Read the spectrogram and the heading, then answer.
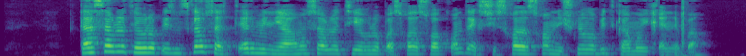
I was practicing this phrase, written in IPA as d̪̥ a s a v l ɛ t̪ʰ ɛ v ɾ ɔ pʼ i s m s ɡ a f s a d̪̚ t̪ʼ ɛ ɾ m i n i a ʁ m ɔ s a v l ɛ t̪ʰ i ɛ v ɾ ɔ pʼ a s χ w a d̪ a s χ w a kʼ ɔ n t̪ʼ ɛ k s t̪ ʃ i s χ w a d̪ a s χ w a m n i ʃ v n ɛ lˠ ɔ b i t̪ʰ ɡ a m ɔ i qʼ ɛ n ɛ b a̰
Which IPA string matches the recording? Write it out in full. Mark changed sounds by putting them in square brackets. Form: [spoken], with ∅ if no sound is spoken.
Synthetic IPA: d̪̥ a s a v l ɛ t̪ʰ ɛ v ɾ ɔ pʼ i s m [z] ɡ a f s a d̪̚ t̪ʼ ɛ ɾ m i n i a ʁ m ɔ s a v l ɛ t̪ʰ i ɛ v ɾ ɔ pʼ a s χ w a d̪ a s χ w a kʼ ɔ n t̪ʼ ɛ k s t̪ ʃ i s χ w a d̪ a s χ w a m n i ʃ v n ɛ lˠ ɔ b i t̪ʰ ɡ a m ɔ i qʼ ɛ n ɛ b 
